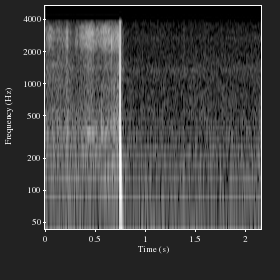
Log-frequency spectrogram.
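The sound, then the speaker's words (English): Two abrupt, harsh bursts of coughing during a coughing attack, the first after a moment of breathy rustling and the second following a long silent pause. “I'm sitting here having a coughing attack.”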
